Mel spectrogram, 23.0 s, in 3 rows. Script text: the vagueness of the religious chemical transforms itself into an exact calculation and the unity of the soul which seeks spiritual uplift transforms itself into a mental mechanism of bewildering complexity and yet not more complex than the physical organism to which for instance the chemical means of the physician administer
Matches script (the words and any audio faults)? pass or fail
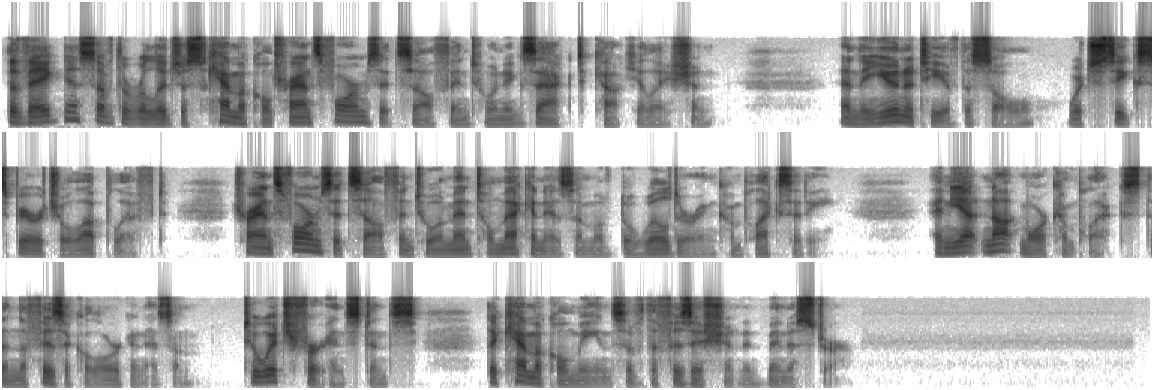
pass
